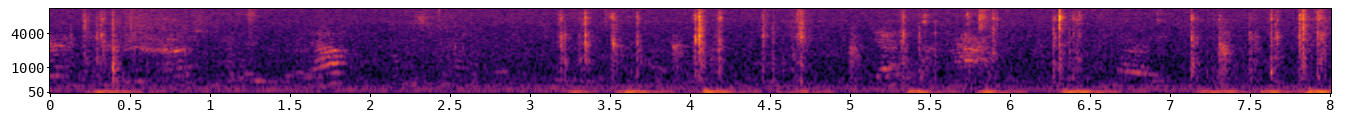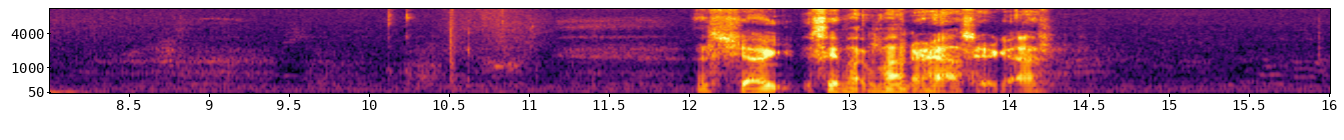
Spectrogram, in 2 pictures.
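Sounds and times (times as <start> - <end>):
typing on computer keyboard: 0.0 - 0.5, 3.2 - 8.1.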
